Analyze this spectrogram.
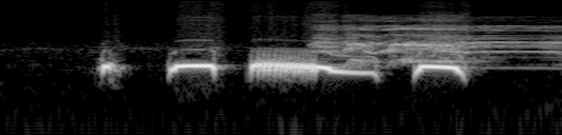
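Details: Spotted dove lure bird, used to provoke cooing: one low, hollow phrase of a brief lead note, a steady coo, a longer throaty coo that slides downward, and a final rounded coo, with faint higher chatter behind.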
